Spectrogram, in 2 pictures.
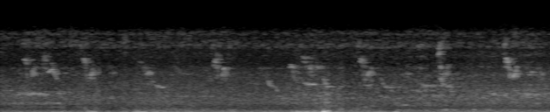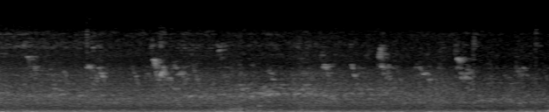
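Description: Birds chirping over and over in short high notes, over a low uneven rumble, with one louder low thump about three seconds in.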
